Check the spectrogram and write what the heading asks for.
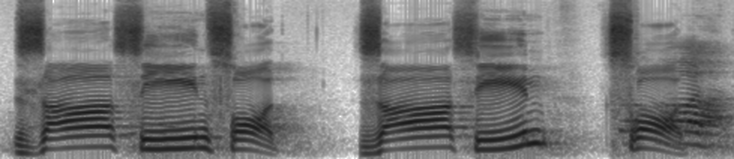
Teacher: زبان کی بالکل باریک نوک اور نیچے اور اوپر کے دانتوں کے اندرونی کنارے زا سین صاد ادا ہوتے ہیں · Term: سی ٹی والے حروف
